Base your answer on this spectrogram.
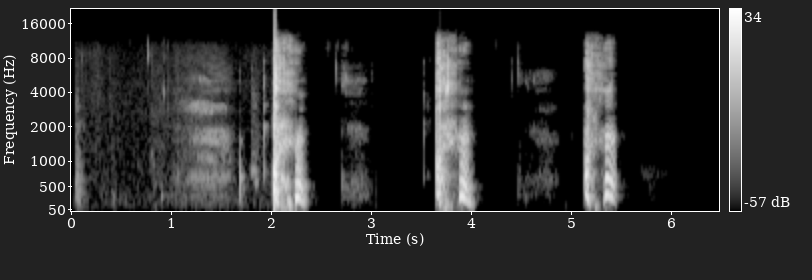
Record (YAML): three_cough_length: 6.5 s
three_cough_amplitude: 32768
three_cough_signal_mean_std_ratio: 0.23
survey_phase: beta (2021-08-13 to 2022-03-07)
age: 45-64
gender: Female
wearing_mask: 'No'
symptom_none: true
smoker_status: Never smoked
respiratory_condition_asthma: false
respiratory_condition_other: false
recruitment_source: REACT
submission_delay: 1 day
covid_test_result: Negative
covid_test_method: RT-qPCR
